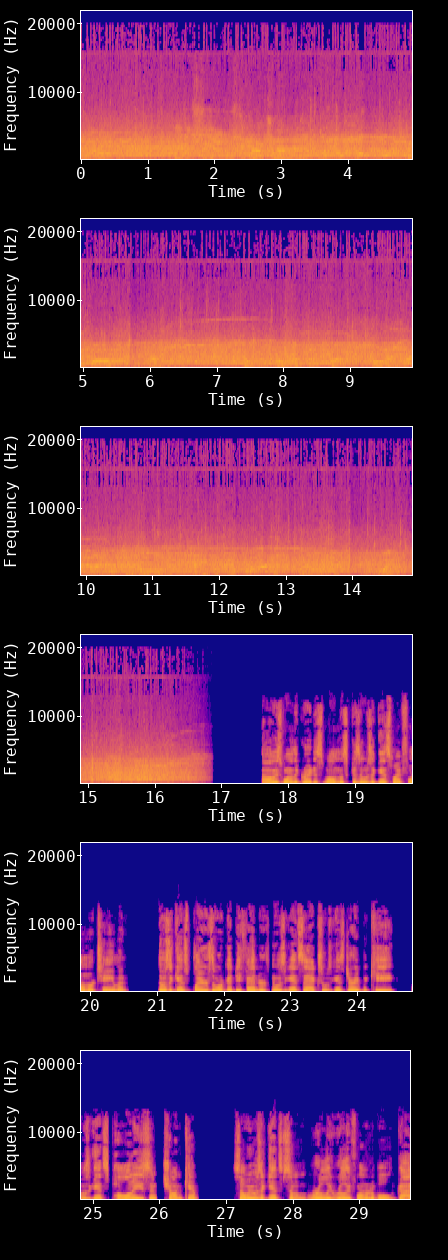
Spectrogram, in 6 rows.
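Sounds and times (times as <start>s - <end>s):
basketball arena crowd applauding and cheering a player who scored 60 points: 0.0s - 16.9s
speech: 1.8s - 4.2s, 17.8s - 29.7s.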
